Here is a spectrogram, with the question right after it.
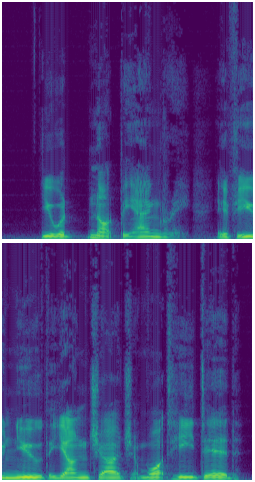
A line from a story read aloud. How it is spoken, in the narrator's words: he said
